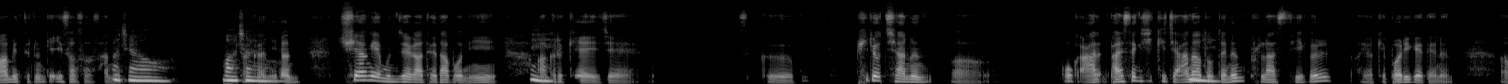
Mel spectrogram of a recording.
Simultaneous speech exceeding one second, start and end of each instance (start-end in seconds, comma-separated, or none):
none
